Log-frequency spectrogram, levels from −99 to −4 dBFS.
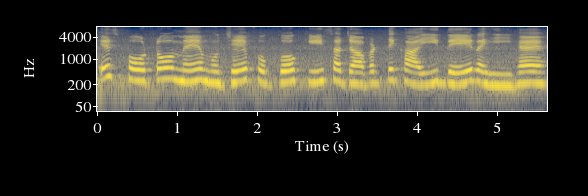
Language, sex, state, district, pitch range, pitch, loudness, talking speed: Hindi, female, Madhya Pradesh, Katni, 230-265 Hz, 245 Hz, -13 LUFS, 115 wpm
